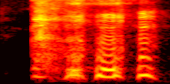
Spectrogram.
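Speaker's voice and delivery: laugh. Real, not acted. Laughs at own remark.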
